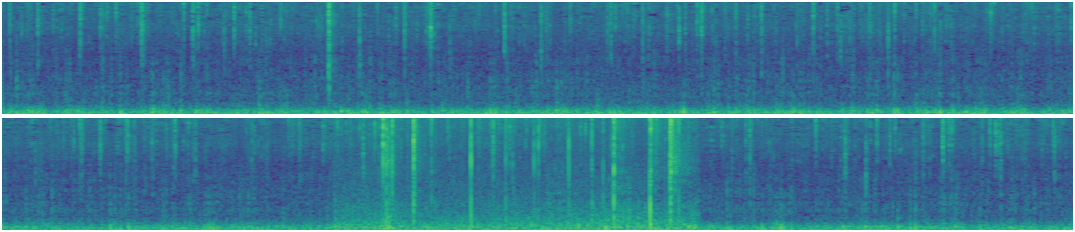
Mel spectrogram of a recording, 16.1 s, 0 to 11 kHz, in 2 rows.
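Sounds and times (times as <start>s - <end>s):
wood fire crackling: 10.5s - 13.3s.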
